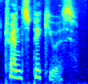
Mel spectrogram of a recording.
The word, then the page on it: transpicuous: American English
